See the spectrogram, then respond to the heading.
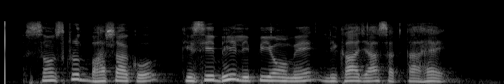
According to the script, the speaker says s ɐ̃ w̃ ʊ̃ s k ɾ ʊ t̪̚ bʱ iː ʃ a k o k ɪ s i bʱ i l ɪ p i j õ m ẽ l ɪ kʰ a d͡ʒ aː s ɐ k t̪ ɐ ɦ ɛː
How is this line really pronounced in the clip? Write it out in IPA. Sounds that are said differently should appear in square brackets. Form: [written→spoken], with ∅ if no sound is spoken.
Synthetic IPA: s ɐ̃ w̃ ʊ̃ s k ɾ ʊ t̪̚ bʱ [iː→aː] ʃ a k o k ɪ s i bʱ i l ɪ p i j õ m ẽ l ɪ kʰ a d͡ʒ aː s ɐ k t̪ [ɐ→a] ɦ ɛː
